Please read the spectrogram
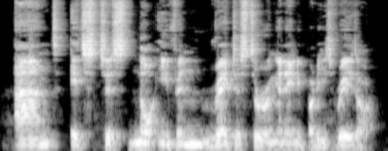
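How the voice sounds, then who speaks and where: Speaking with a British accent, a man keeps a fairly quick pace. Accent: UK. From Scotland. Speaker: former hedge fund manager, investing educator. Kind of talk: interview. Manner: halting, frequent repetitions.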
